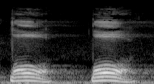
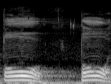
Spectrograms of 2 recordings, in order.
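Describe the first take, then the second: First: The lips stay relaxed, without pouting. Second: The lips are pushed out in a pout. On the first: The speaker calls it right. "tapi to to" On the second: The speaker calls it wrong. "jangan sampai manyun"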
